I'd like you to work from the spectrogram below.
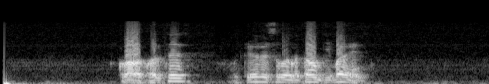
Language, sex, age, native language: Icelandic, male, 60-69, Icelandic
